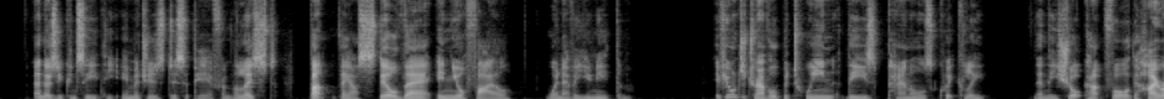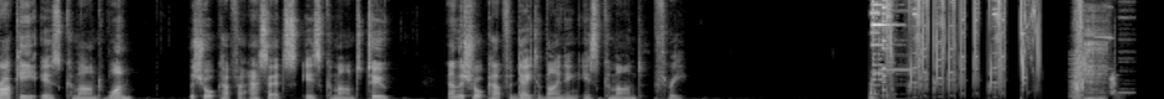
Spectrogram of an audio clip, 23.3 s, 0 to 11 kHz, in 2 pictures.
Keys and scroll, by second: 12.7 super+1, 15.3 super+2, 18.2 super+3.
